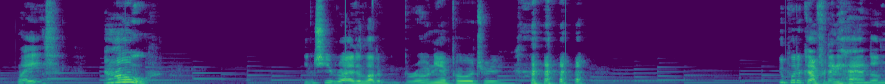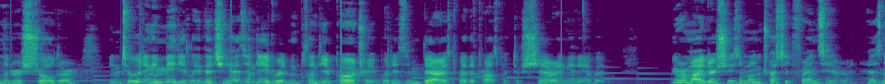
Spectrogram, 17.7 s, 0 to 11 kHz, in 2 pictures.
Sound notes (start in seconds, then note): 5.1 chuckles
